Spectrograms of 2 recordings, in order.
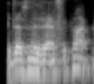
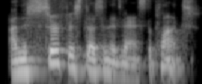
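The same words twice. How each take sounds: First: Doesn't punched and louder; stress on doesn't. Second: Said in the usual way. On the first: Shown as a demonstration. Teacher insisting to his class, doesn't punched. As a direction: lean hard on doesn't, a bit louder. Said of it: "Not only doesn't advance the plot".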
